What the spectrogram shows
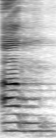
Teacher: রা সাকিনের আগে জবর থাকিলে রাকে পুর করে পড়তে হবে। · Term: রা পুর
